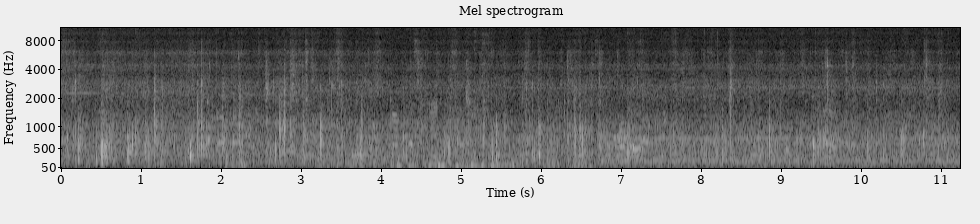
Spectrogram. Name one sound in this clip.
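Several people's footsteps shuffle along a path outdoors.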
